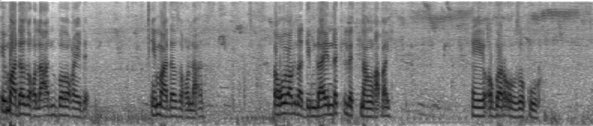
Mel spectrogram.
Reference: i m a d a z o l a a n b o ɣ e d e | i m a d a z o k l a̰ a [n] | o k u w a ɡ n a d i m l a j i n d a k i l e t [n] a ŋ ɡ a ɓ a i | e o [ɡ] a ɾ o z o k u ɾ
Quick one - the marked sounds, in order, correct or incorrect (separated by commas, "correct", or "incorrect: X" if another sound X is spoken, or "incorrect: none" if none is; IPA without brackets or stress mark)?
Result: correct, correct, correct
